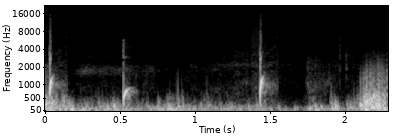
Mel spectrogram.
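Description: Three short pops from an on-screen subscribe-button animation's sound effects, over a steady low rumble.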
